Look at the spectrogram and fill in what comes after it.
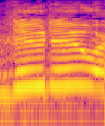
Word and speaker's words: Dodo: You lose any way you pronounce it. It's either doo-doo or dodo. So I would say doo-doo, but I feel like a five-year-old when I say that. So we're going to call this Dodo, okay?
